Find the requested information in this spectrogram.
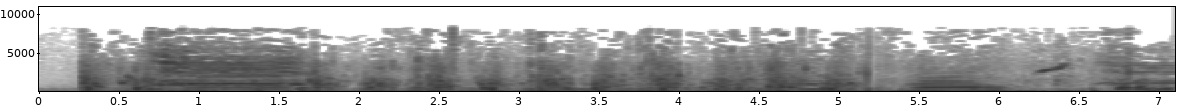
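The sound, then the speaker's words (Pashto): Sheep and goats from a nomadic herders' flock in drought-hit Afghanistan bleat in several loud, wavering calls. The calls rise over a dense, busy herd noise, with human voices mixed in. “د راپور د کوچیانو د رمو په غږ پیلېږي.”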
